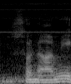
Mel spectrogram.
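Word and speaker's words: tsunami: जन्म देती है जिन्हें सुनामी कहते हैं इसमें टी क्या रहता है साइलेंट रहता है इसकी वजह से जनधन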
